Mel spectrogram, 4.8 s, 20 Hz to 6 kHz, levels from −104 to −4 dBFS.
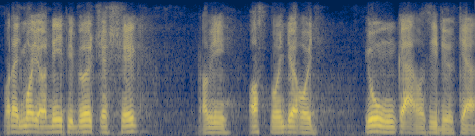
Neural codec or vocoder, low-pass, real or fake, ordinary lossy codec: vocoder, 22.05 kHz, 80 mel bands, Vocos; 5.4 kHz; fake; Opus, 16 kbps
